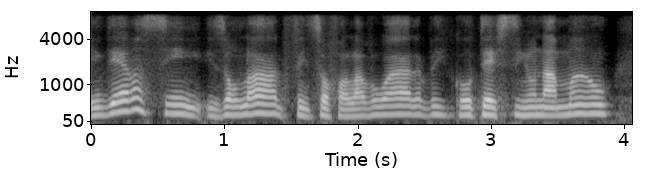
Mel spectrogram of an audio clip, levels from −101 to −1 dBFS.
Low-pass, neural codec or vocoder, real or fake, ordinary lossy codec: 7.2 kHz; codec, 16 kHz in and 24 kHz out, 0.9 kbps, LongCat-Audio-Codec, four codebook decoder; fake; none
